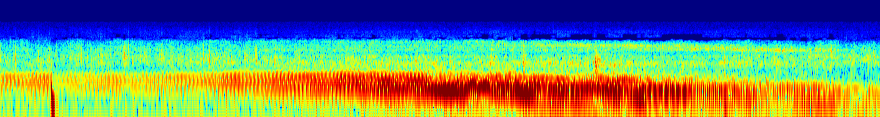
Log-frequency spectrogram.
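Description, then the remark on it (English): A car engine rumbles in and settles into a steady idle, its low harmonic drone swelling slightly, with a brief thump near the start. “Oh, here's the car.”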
